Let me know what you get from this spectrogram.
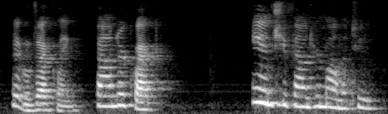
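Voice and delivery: ordinary delivery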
